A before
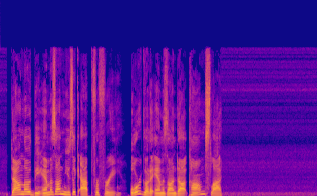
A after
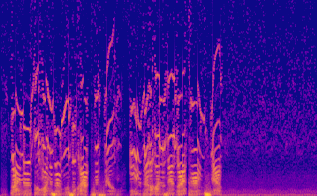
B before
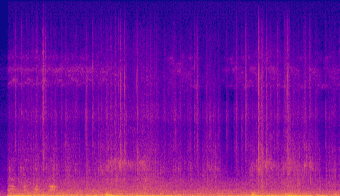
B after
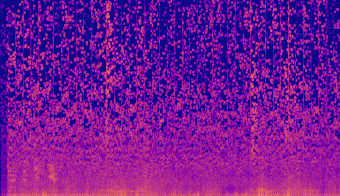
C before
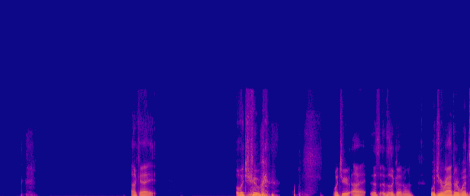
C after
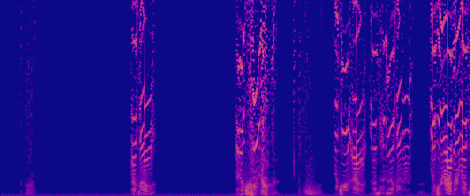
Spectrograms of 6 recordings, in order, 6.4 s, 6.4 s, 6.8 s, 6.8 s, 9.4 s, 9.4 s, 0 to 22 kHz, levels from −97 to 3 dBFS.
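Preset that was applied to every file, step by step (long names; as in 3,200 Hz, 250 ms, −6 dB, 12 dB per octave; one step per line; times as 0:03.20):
frequency axis turned over on the octave scale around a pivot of 1,500 Hz
pitch modulation by a square or saw wave square 3.3 Hz, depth 160 cents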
